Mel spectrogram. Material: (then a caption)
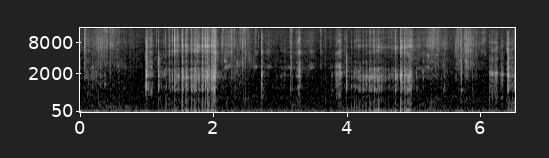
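Soap. A solid, round, pink bar of dry soap is scraped with a utility knife blade, and fluffy shavings pile up. The sound is a quiet, dry, gritty scraping with soft crackles and brief bright scratchy passes over a low rustle.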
